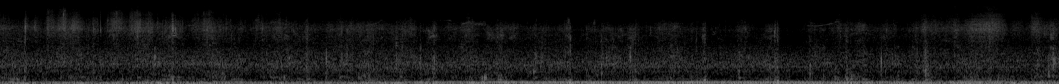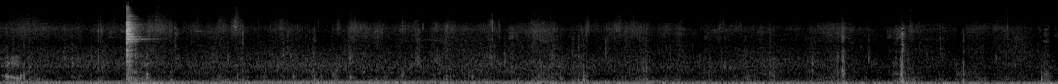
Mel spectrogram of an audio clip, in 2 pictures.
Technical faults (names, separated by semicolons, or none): periodic USB or driver dropouts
